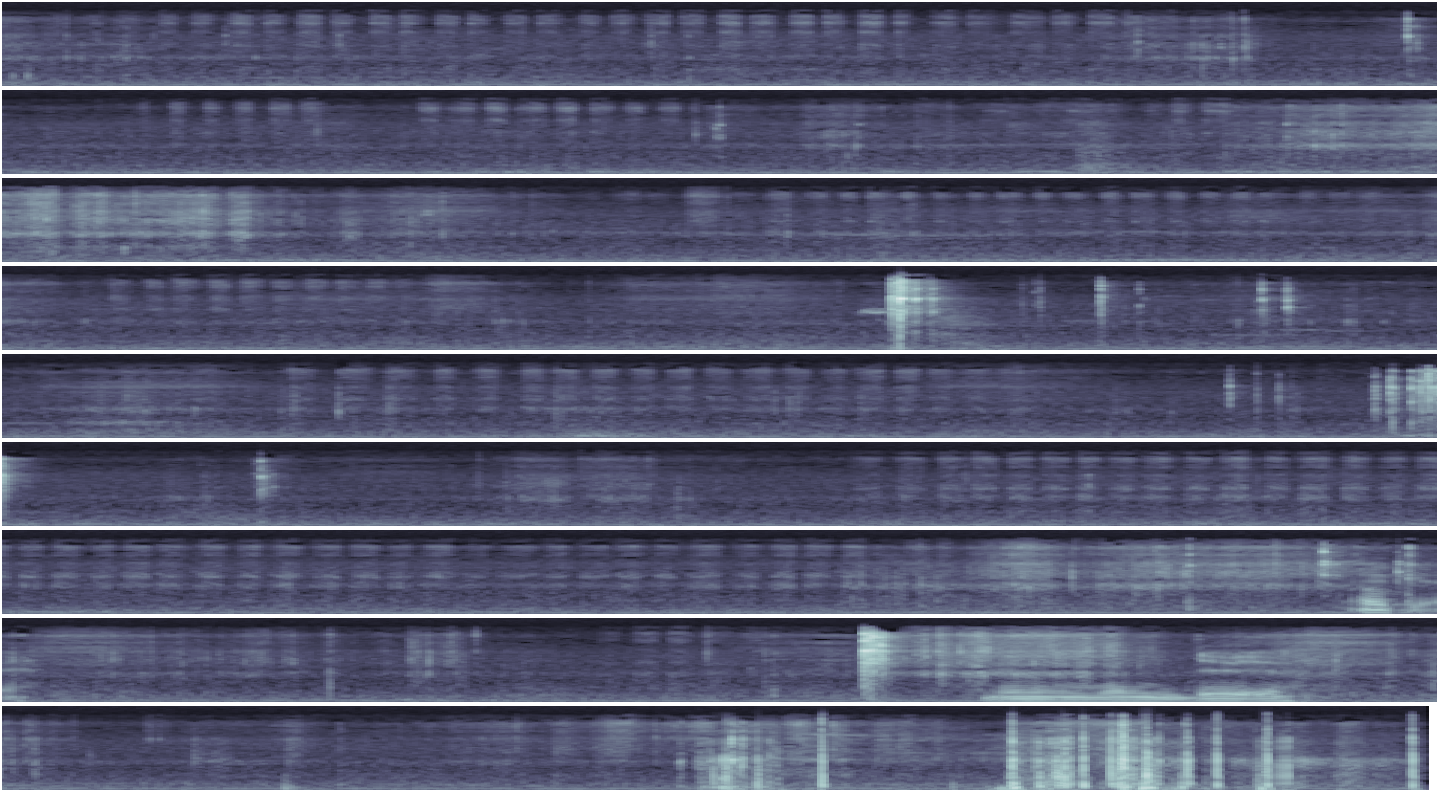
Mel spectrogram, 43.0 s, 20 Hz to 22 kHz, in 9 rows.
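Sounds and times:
pencil scratching on paper: 0:00.0 - 0:04.2, 0:05.3 - 0:10.4, 0:12.1 - 0:15.6, 0:20.1 - 0:22.4, 0:26.8 - 0:32.4
steady low hum: 0:00.0 - 0:43.0.

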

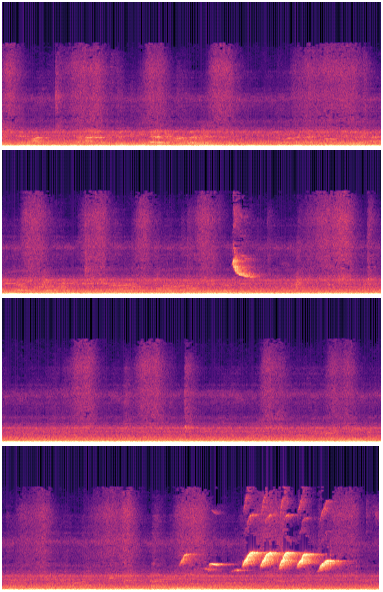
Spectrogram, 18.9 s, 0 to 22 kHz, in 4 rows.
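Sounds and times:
bird whistling notes: 0:07.6 - 0:08.0, 0:16.4 - 0:18.6.

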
